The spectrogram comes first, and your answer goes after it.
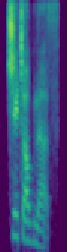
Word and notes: chaetognath: Indian

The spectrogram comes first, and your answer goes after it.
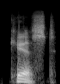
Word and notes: kist: American English

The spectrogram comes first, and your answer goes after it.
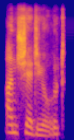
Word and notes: unscheduled: Indian

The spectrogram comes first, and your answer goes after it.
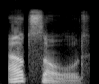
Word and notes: outsold: British English

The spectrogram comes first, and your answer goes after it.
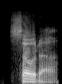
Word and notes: soda: American English

